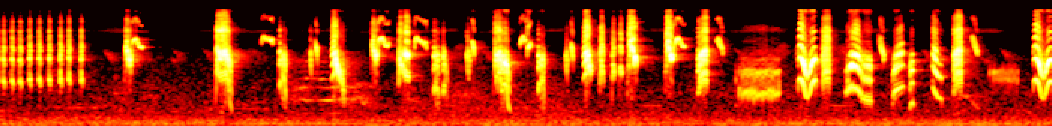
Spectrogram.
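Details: Lively Long-tailed shrike song full of natural mimicry, played as a lure for reluctant shrikes: a fast ticking trill, then a varied run of whistles, squeaks, slurred notes and a brief buzzy phrase, almost continuous.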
